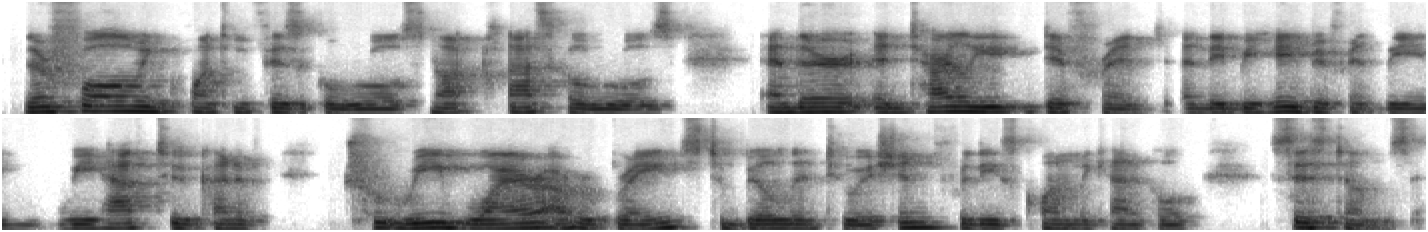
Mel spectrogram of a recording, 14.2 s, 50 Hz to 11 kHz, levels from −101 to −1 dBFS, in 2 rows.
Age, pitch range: 20-39, 115-135 Hz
